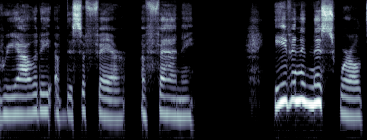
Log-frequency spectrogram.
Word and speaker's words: Fanny: aspirate Harry she said if you call me fenny again it's war and pinching my name's Fanny and yours is Harry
